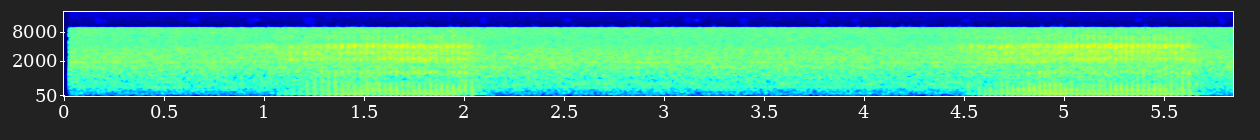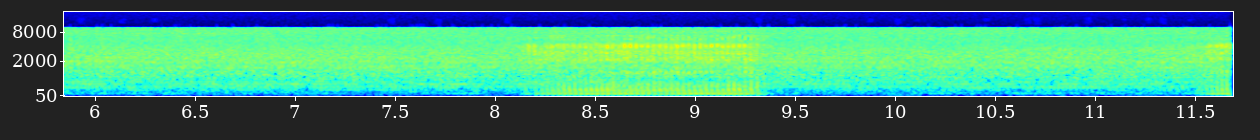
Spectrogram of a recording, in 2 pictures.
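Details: Dog snoring: three loud, regular rattling snores about four seconds apart, roughly 15 breaths a minute, over a steady background hum. Snoring.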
